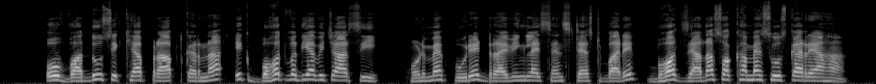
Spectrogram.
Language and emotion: Punjabi, happy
